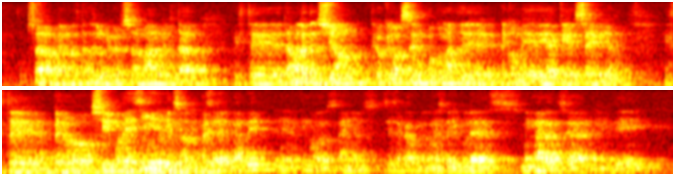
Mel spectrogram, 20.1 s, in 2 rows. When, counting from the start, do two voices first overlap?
12 s

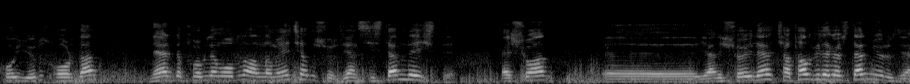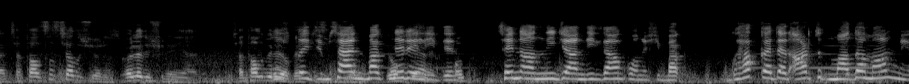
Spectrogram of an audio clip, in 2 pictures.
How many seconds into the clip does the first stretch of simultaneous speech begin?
12 s

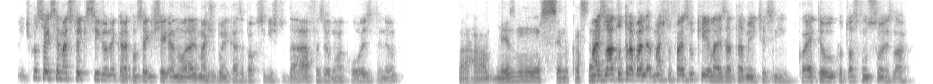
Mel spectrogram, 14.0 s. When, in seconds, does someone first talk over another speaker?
none

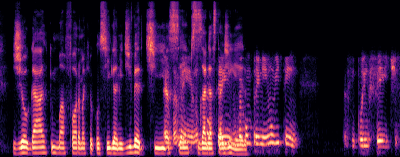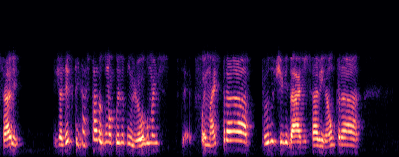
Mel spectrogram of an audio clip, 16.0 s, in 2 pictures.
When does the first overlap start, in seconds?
3 s

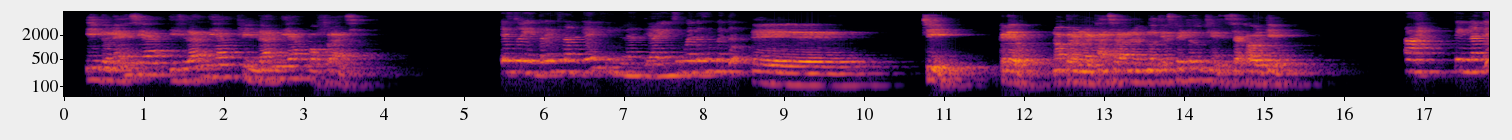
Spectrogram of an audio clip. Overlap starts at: none

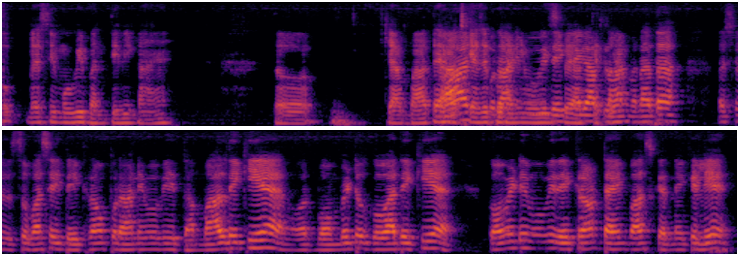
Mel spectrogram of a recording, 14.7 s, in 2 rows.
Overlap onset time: 4 s

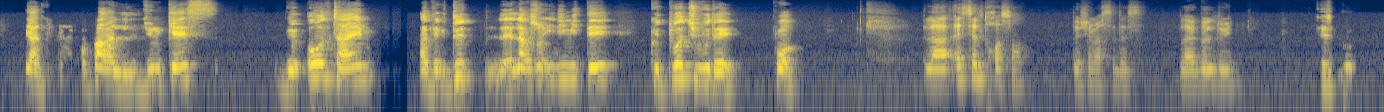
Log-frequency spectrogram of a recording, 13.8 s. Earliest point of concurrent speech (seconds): none

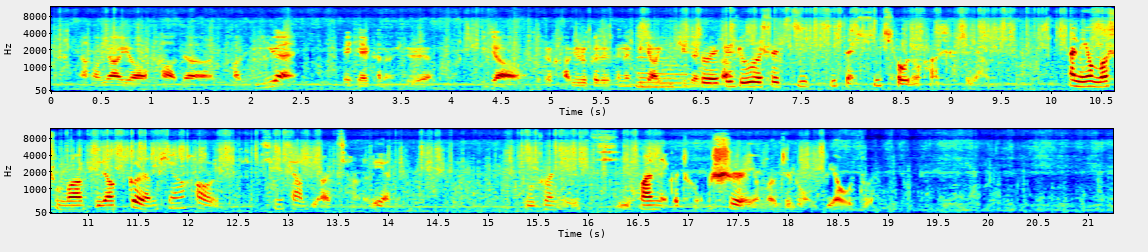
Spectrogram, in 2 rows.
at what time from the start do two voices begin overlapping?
6 s

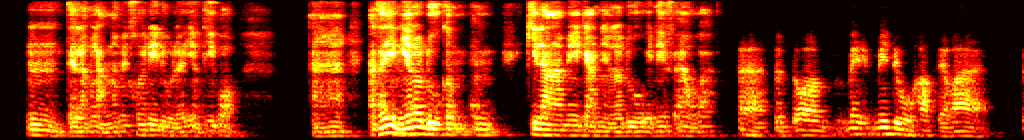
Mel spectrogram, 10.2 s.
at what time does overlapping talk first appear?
none

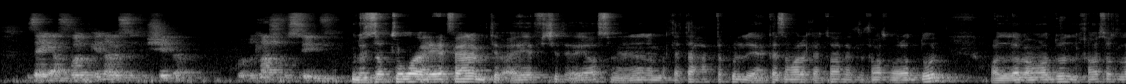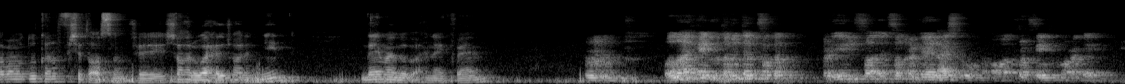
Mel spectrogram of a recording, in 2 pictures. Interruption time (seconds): none

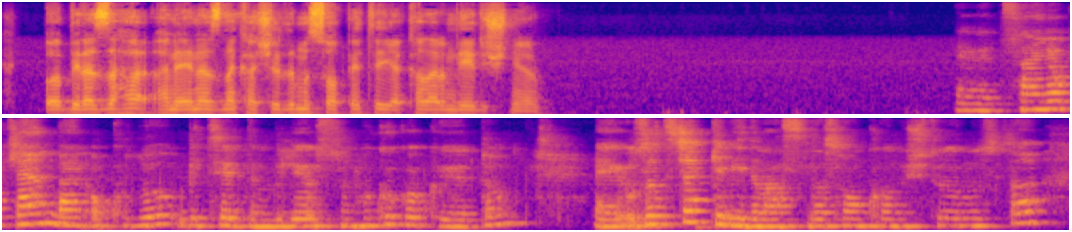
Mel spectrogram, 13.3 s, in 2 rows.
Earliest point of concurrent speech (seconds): none

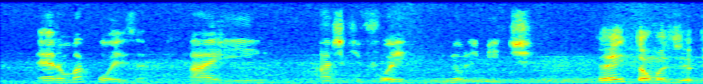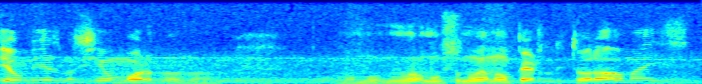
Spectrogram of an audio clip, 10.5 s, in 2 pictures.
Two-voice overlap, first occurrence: none

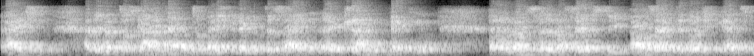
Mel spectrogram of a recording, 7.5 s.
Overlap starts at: none

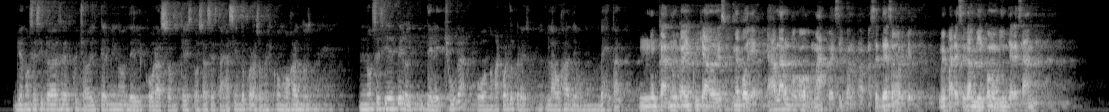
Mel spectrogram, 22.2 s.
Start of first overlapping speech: none

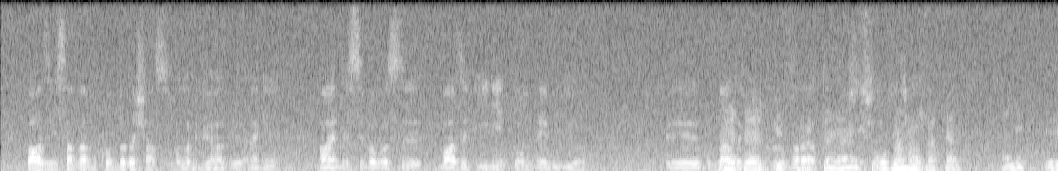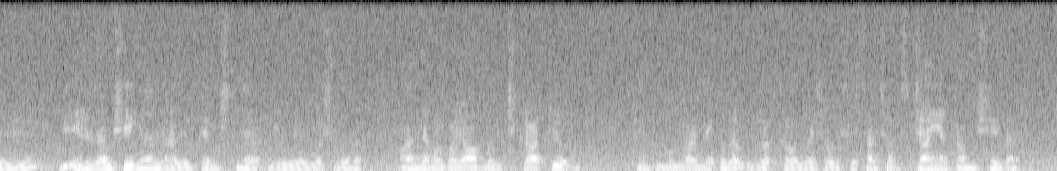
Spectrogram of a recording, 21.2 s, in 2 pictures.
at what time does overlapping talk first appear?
7 s

